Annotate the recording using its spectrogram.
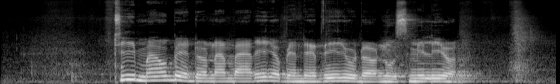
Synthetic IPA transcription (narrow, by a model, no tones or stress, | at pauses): tʰimawbendonambaɾijobended̪ijudɔnusmilion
